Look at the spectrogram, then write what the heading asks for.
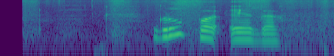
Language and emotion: Russian, neutral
